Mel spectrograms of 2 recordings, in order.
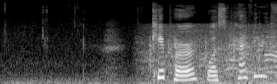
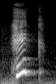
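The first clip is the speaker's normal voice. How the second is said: sharp high hiccup sound; a little squeaky hic; 13 semitones higher than usual. Acted. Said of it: "said Keeper".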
